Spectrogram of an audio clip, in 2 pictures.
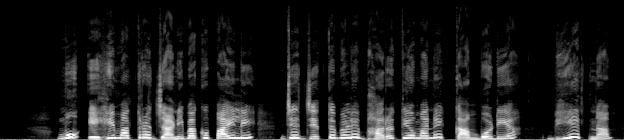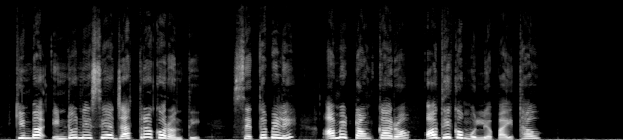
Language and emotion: Odia, happy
